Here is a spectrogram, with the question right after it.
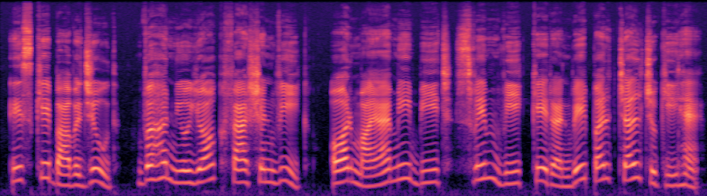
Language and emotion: Hindi, neutral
